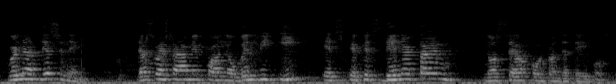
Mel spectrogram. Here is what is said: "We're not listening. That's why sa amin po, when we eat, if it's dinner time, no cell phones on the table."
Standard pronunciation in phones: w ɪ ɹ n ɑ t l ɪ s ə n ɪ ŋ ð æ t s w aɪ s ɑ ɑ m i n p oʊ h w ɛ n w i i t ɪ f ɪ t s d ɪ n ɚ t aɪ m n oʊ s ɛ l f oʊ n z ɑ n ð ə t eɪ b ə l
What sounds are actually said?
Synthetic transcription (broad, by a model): w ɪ ɹ n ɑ t l ɪ s ə n ɪ ŋ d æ t s w aɪ s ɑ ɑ m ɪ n p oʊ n w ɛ n w i i t ɪ f ɪ t s d ɪ n ɚ t aɪ m n oʊ s ɛ l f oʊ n s ɑ n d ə t eɪ b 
